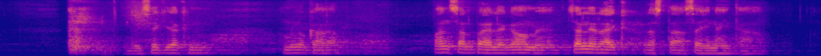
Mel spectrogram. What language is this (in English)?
Hindi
